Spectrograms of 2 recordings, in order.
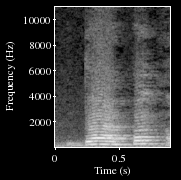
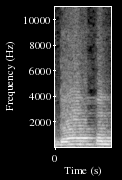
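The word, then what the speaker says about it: the: जैसे यहाँ पे द एप्पल, अब यहाँ पे द एप्पल है, बहुत लोग द एप्पल बोलते हैं, but actually it should be pronounced like दी एप्पल, okay, दी एप्पल।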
